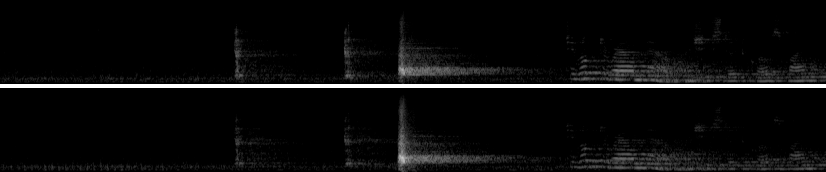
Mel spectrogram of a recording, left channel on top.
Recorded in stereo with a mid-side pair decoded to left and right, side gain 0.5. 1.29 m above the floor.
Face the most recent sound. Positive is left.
turn(degrees=30)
